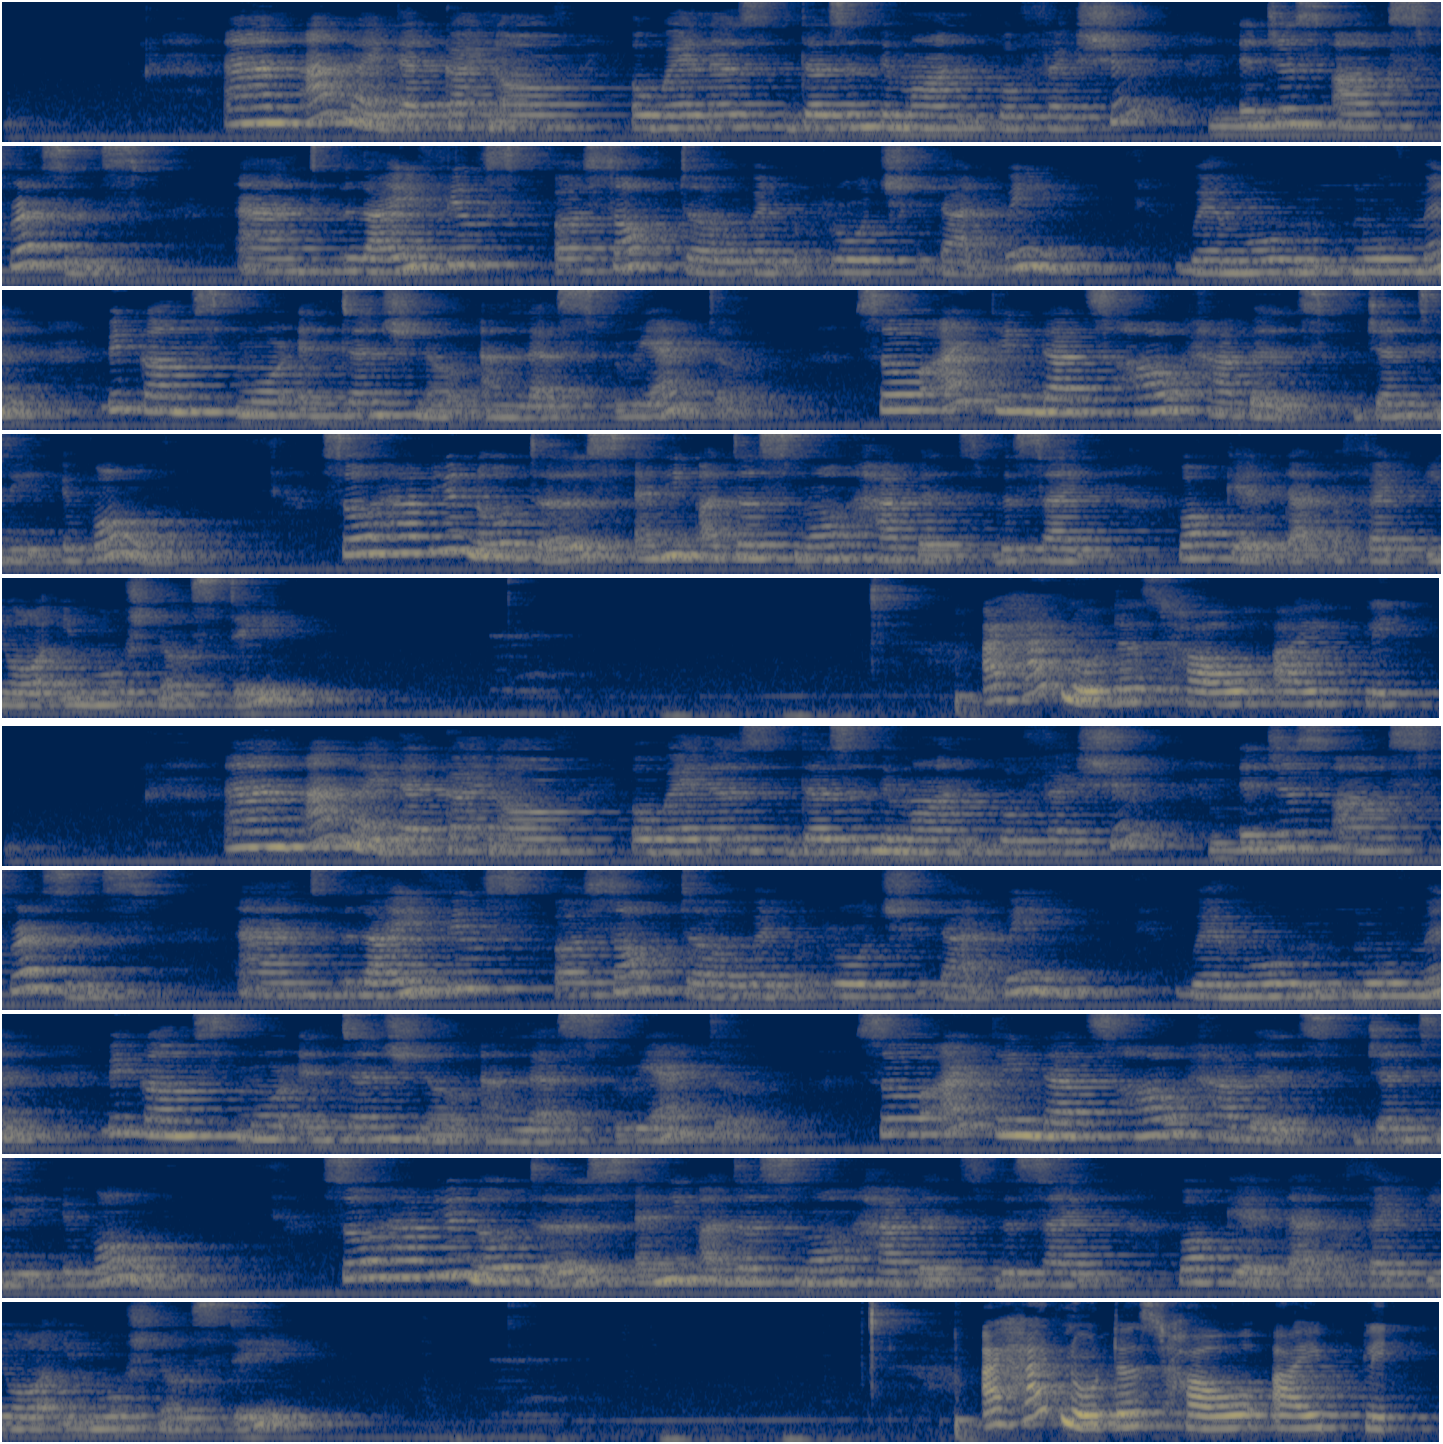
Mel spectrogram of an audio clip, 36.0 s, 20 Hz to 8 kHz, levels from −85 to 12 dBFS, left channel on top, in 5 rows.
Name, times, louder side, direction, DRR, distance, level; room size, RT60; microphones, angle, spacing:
voice 1, 0.7-2.8 3.1-7.9 8.4-12.6 13.1-18.2 18.7-22.5 23.2-30.2 31.2-31.5, equal, 20° left, -1 dB, 0.8 m, -36 dB
sound 1, 6.0-9.4, left 4 dB, 15° right, 1.3 m, -50 dB
voice 2, 33.5-35.7, right 6 dB, 80° right, 10 dB, 0.4 m, -28 dB
3.8 x 3.1 x 4.2 m, 0.99 s
head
